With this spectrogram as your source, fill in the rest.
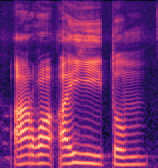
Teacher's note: क़ुल अरअयतुम, क़ाफ को पुर करके पढ़ना है, अरअयतुम, रा को पुर करना है, अरअय या साकिन को खींचे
